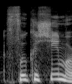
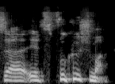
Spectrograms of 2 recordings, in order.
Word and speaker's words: Fukushima: You know, I talked to a Japanese person and they said it's Fukushima. – Fukushima. – But, you know, Fukushima.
